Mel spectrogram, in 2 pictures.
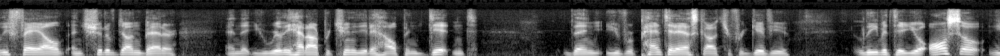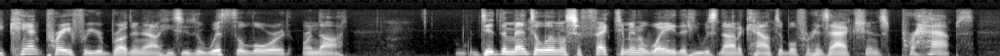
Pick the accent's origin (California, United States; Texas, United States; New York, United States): New York, United States; now in North Carolina, United States; Come on, I live here in North Carolina. I'm a New Yorker. I live here in North Carolina.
